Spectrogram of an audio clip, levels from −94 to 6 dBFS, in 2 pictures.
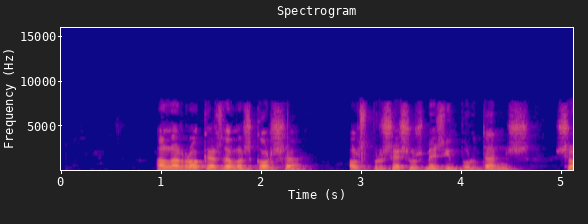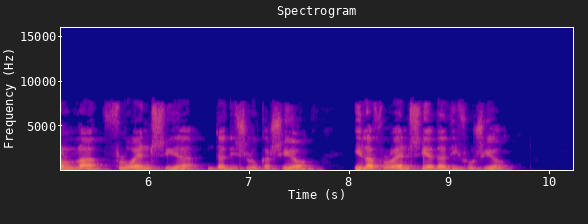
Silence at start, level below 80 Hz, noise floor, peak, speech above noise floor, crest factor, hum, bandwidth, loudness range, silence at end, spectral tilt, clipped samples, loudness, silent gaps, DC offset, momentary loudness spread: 0.95 s; -64 dBFS; -87 dBFS; -12 dBFS; 55 dB; 20 dB; none; 8 kHz; 3 LU; 0.6 s; -5.5 dB/octave; under 0.1%; -32 LUFS; none; under 0.1%; 10 LU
